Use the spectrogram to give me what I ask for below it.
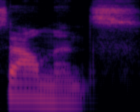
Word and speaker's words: Salmence: Is that how you pronounce it, by the way? Salmence? Yep, just Salmence.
